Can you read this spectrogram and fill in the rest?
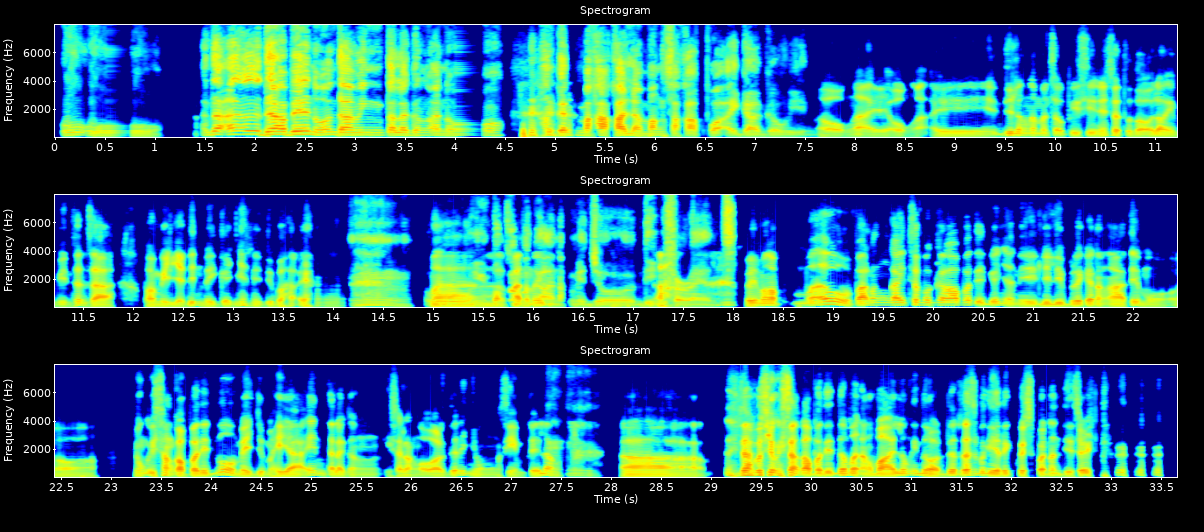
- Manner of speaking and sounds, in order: distorted speech; tapping; chuckle; other background noise; scoff; laughing while speaking: "tapos 'yong"; laugh
- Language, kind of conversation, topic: Filipino, unstructured, Ano ang palagay mo sa mga taong kumakain nang sobra sa restawran pero hindi nagbabayad?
